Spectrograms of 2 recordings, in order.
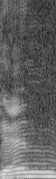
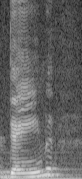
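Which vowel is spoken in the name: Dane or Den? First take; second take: Den; Dane. First: The name is said with a short 'e' vowel. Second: The name is said with a long 'ay' vowel. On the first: The speaker calls it wrong. "That's what they're going to say" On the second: The speaker calls it right. "and it's not spelled Dane"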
